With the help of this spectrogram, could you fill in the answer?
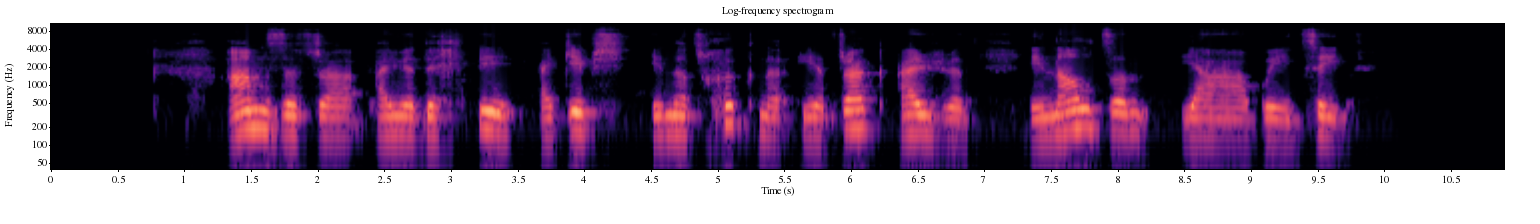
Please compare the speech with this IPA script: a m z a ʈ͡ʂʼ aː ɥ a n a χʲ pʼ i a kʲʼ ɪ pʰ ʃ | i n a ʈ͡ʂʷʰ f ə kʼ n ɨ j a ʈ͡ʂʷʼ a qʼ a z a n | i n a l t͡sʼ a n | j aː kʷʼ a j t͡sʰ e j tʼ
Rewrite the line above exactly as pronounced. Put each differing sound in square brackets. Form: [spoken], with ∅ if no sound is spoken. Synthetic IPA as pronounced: a m z a ʈ͡ʂʼ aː ɥ a [d] a χʲ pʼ i a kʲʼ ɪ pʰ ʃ | i n a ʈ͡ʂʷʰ [χ] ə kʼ n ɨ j a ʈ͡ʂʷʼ a [kʼ] a [ʒ] a n | i n a l t͡sʼ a n | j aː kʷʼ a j t͡sʰ e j tʼ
